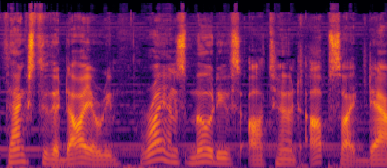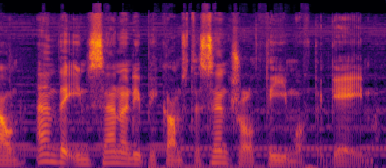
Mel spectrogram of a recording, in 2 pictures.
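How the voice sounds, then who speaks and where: A man narrating a scripted retro game review in a measured, formal, essay-like way. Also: fairly low pitch, lively intonation, music in the background.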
